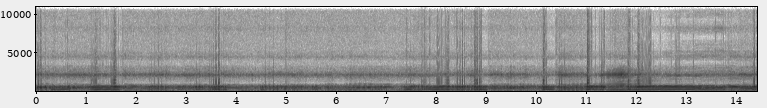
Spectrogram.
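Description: A dirt bike engine revs loudly up close, rising and falling in pitch.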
